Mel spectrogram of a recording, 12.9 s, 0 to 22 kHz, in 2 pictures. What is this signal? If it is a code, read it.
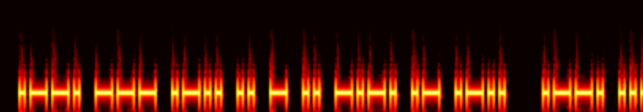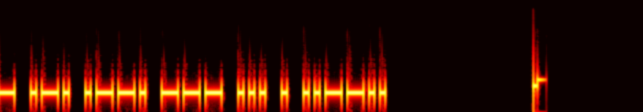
Morse code, heard as a keyed tone, about 22 wpm, 700 Hz. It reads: POLITICAL PURPOSE?
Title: Sentences from Top 1000 Words - Review Part 5 - 22wpm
